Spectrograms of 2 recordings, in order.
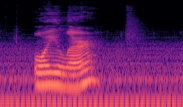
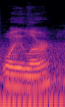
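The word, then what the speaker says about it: Euler: e because the mathematician Oiler yes it's buil it's spelled like this but it's pronounced Oiler he was the one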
